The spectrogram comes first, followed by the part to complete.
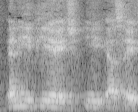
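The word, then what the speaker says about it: נֶפֶשׁ: But in the Hebrew, the soul is N-E-P-H-E-S-H.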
